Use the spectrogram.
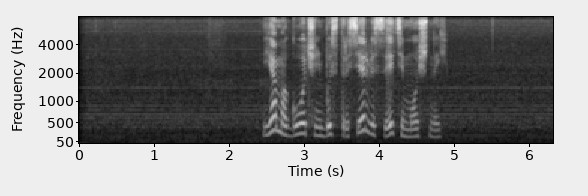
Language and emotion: Russian, positive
